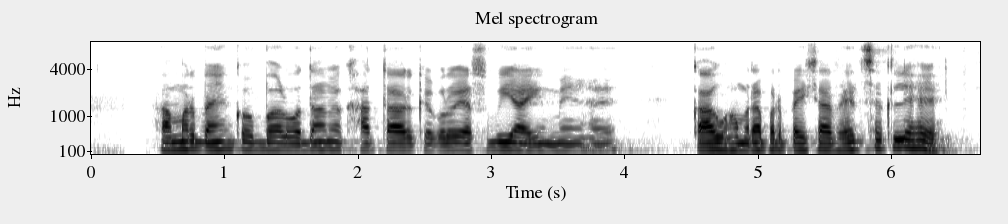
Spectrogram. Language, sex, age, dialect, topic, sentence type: Magahi, male, 18-24, Central/Standard, banking, question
